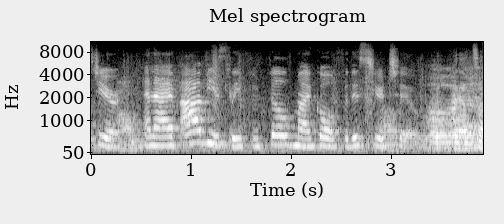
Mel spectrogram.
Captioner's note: audience murmuring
